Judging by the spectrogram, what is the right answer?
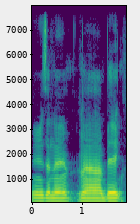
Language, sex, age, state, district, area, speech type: Assamese, male, 18-30, Assam, Morigaon, rural, spontaneous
